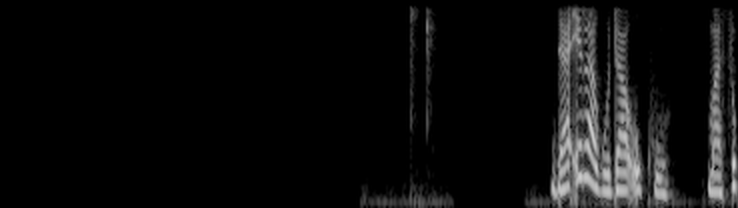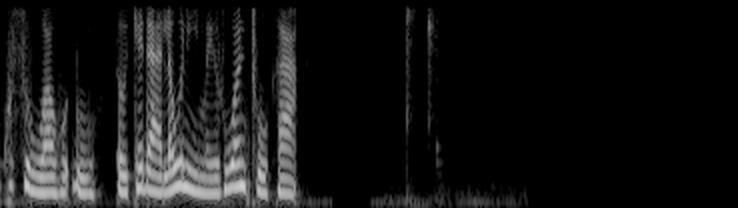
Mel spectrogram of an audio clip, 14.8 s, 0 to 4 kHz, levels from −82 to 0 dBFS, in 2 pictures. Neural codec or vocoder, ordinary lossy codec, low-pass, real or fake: none; none; 3.6 kHz; real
